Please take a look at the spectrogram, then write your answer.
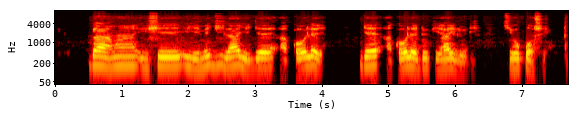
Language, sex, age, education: Yoruba, male, 30-45, tertiary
